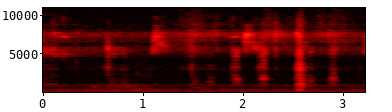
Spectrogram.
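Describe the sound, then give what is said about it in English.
A duck quacks in a quick, uneven series of short, raspy calls, fairly soft, over a steady high-pitched background hiss with no voices. “This just sounds like a quack to me.”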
